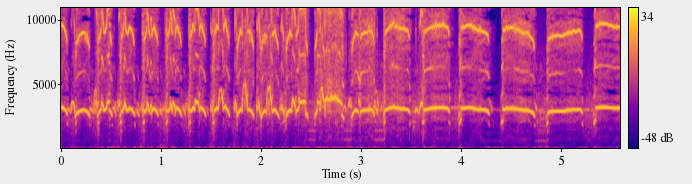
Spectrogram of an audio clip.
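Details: An osprey calls at the nest on 5 July 2016 as the first fish arrives: fast series of shrill, piping chirps, slowing and spacing out toward the end.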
